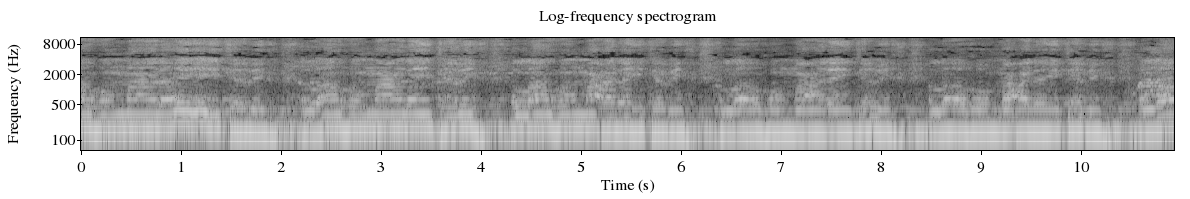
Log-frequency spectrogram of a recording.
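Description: A man chanting a religious recitation in long, drawn-out held notes, phrase after phrase, with short breaks between them.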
